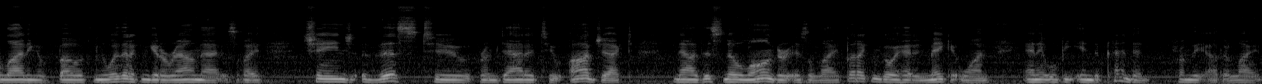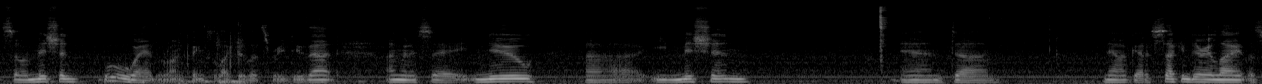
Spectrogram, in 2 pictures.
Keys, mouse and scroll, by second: 2.0-5.8 middle drag, 15.0 ctrl+z, 15.9-21.3 drag, 24.4-25.2 middle drag.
